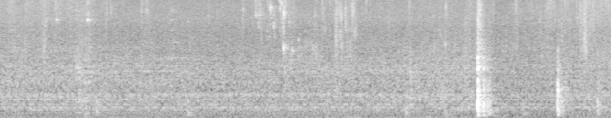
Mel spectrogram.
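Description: Wire whisk beating gram flour and water into a thin batter in a glass bowl: soft wet squishing and light taps, with two sharp clinks of the whisk against the bowl near the end.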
